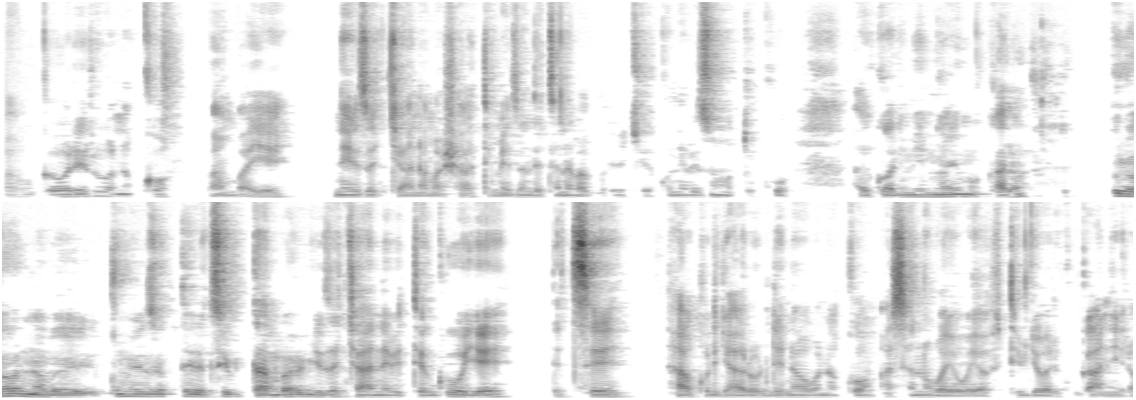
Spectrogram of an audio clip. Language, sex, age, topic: Kinyarwanda, male, 25-35, government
